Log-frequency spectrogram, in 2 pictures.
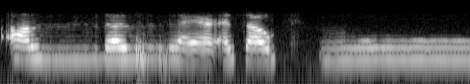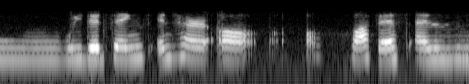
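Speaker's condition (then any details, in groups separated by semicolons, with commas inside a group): Stuttering; stuttering since beginning to talk, speech therapy with own speech therapist; about 18, starting college, therapy every two weeks, summer three-session intensive, Friends National Association; needs extra time to speak, letters to teachers, friends avoid filling in words; prolonged sounds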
